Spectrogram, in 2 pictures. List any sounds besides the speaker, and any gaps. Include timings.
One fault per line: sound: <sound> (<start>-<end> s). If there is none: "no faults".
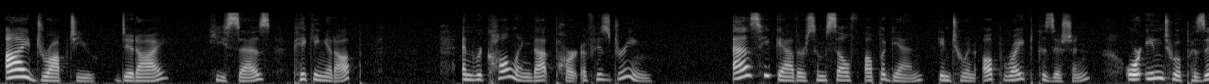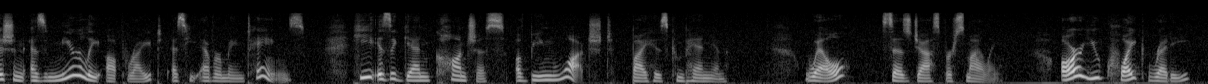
no faults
